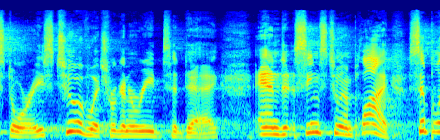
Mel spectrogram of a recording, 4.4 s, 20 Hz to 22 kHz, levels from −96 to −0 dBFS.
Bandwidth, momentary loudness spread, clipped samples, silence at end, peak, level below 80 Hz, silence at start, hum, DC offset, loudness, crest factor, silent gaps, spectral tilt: 16.5 kHz; 8 LU; under 0.1%; 0 s; -8 dBFS; -68 dBFS; 0 s; none; under 0.1%; -25 LUFS; 18 dB; none; -3 dB/octave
